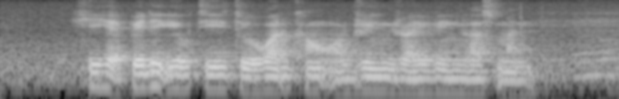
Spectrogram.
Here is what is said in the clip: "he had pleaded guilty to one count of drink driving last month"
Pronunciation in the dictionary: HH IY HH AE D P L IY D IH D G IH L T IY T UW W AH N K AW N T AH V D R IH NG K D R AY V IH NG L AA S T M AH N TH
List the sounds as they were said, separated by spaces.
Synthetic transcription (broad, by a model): HH IY HH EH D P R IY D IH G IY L T IY T UW W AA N K AW N AH F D R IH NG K D R AY V IH NG L AA S T M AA N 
